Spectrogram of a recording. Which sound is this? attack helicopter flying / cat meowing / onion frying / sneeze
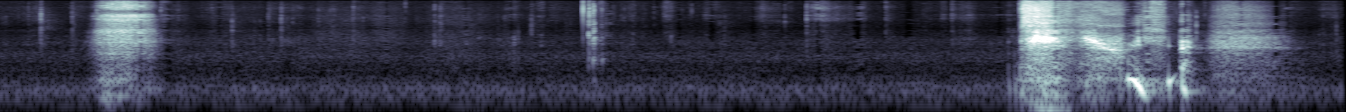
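sneeze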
